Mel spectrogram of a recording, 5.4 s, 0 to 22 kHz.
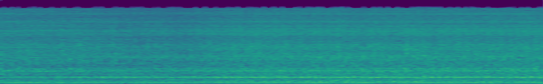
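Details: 2012 Kia K7 2.4 GDI Theta II gasoline, 143,891 km, after engine boring/rebuild, new ignition coils and spark plugs: quiet, even idle with a faint steady hum, no rattle or knock; noise and shaking seem gone, engine sounds healthy.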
